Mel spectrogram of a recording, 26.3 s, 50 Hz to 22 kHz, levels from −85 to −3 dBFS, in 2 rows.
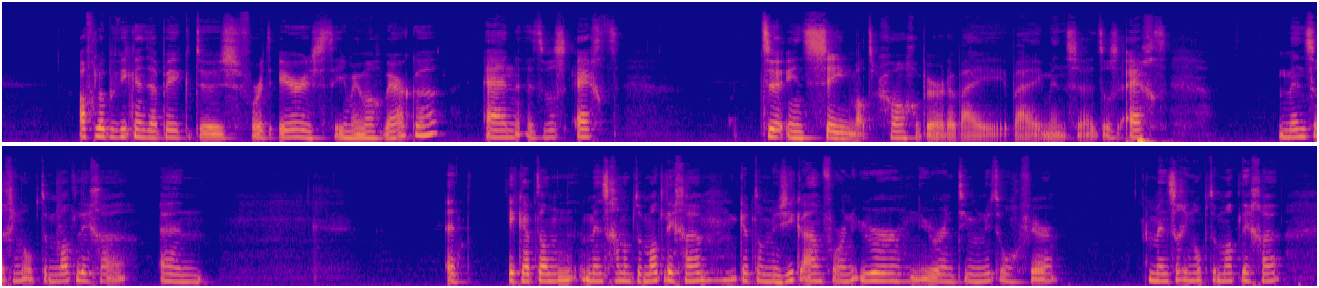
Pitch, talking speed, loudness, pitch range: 205 Hz, 145 wpm, -34 LUFS, 190-220 Hz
